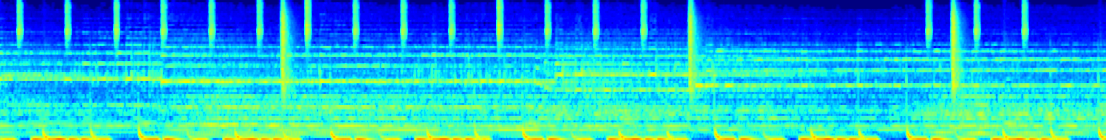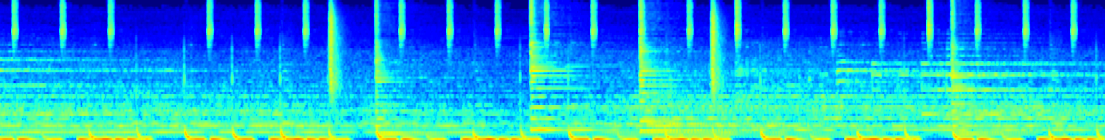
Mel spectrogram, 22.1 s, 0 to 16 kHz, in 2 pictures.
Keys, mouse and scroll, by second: 11.5 typing, 13.7 typing, 14.7 click, 15.9 Up, 19.7 click, 20.0 space, 20.2 ctrl+click, 20.5 ctrl+space, 21.9 click.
